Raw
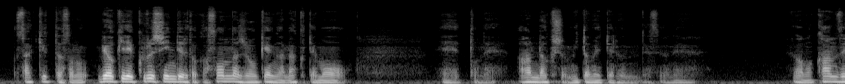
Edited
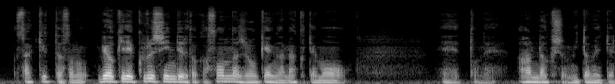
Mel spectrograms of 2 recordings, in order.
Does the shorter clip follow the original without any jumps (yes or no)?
yes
